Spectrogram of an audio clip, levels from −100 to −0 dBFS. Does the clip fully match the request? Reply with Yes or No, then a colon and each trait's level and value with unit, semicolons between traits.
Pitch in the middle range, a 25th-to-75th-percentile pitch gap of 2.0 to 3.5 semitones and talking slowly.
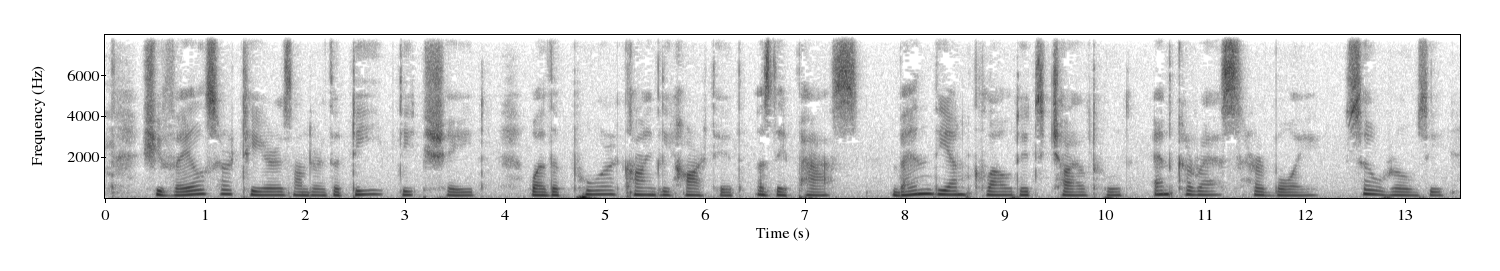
Yes: medium, 160 Hz; average, 2.8 semitones; slow, 120 wpm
